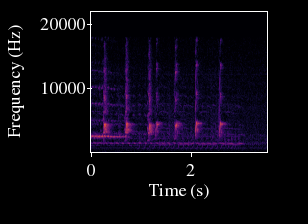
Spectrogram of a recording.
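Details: Young Malinois Waterslager canaries, 2016 birds, mixing sharp high ringing notes every half second or so with a fast rolling, bubbling low trill. The song drops away near the end, leaving a faint hum.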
